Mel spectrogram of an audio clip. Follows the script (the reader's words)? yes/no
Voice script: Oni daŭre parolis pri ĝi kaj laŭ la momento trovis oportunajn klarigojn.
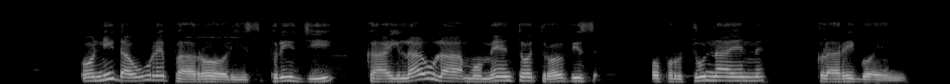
yes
